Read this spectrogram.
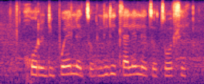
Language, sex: Tswana, female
